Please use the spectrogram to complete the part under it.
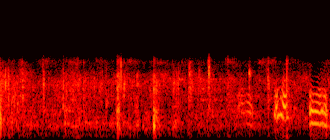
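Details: Vizsla puppy giving two short, high, wavering whines in the last second, following a stretch of soft clicks and household clatter.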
